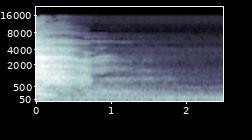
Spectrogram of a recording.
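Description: A person's long, breathy sigh right at the start, fading out within about a second.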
